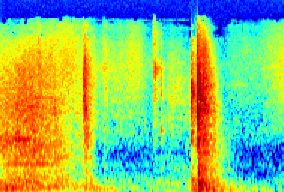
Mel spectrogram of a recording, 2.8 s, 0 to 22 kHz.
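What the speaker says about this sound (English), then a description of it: "You can slide them back so they're not interfering with your walkway." Sliding interior doors in a Newell Coach 1690 luxury motorcoach glide along their track, with a soft rolling sweep and a firmer thud as one door slides home near the end, close and fairly clear with no talk.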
